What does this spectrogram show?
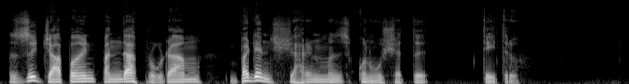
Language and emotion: Kashmiri, neutral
